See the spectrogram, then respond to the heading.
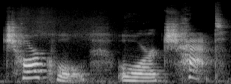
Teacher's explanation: for ch there is no vibration which means it is an unvoiced consonant · If you say a word like charcoal or chat, the vibration starts when you reach the vowel part. When you articulate the actual CH sound, you won't feel a vibration over here.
